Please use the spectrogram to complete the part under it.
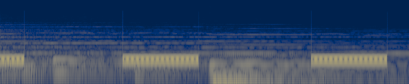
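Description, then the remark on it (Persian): A steady electronic beep tone sounds in long sustained stretches, alternating with a lower, buzzier drone, with no speech. The pitch stays flat and the level steady throughout. “انصاف است هرگاه ناقوس کلیسا به صدا درآید، همه مردم به سوی کلیسا روان شوند، اما آنگاه که فریاد تمنای ما بلند شود، فقط بوق ممتد؟”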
